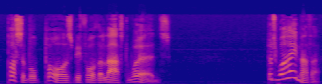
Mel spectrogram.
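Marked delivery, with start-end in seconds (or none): 4.0-4.8 put-on higher insistent girl's question; persistent. A narrator's reading. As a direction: press the point. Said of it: "persisted Dorothy".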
